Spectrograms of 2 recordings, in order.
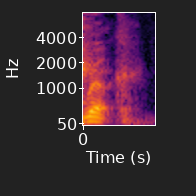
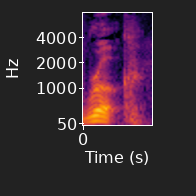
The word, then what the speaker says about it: Rook: Also I've been called Rook. – Rook? – Rook. – Oh. – R-double-O-K, but the pronunciation Rook.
